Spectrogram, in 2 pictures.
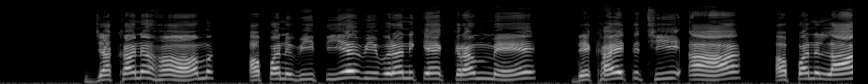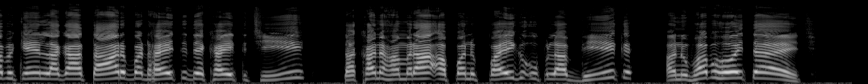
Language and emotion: Maithili, happy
